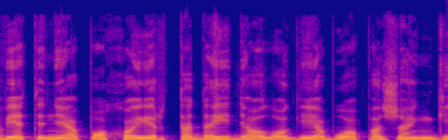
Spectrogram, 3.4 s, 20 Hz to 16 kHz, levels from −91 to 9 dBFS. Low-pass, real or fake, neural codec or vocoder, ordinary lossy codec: 14.4 kHz; real; none; AAC, 96 kbps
